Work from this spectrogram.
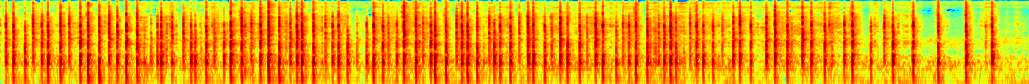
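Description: Long nail tips tap rapidly on a flat, solid wooden board with visible grain, making a dense stream of short, dry clicks with a woody mid-range body and a little high, bright edge. Each tap dies away almost instantly, and the taps run in quick irregular bursts before thinning out toward the end.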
